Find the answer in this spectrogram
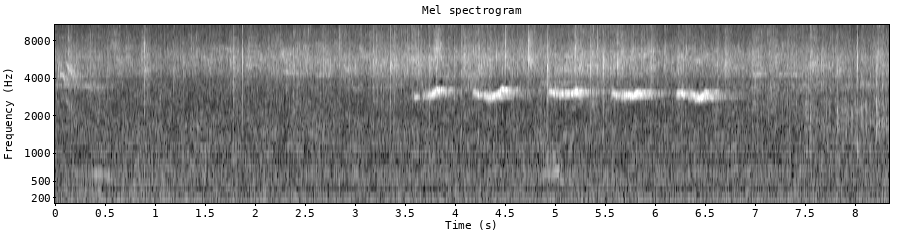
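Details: Song thrush singing in the Flower Walk, where two pairs defend their territories with song: a clear whistled phrase repeated about five times in quick succession, over steady low background rumble and faint voices.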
